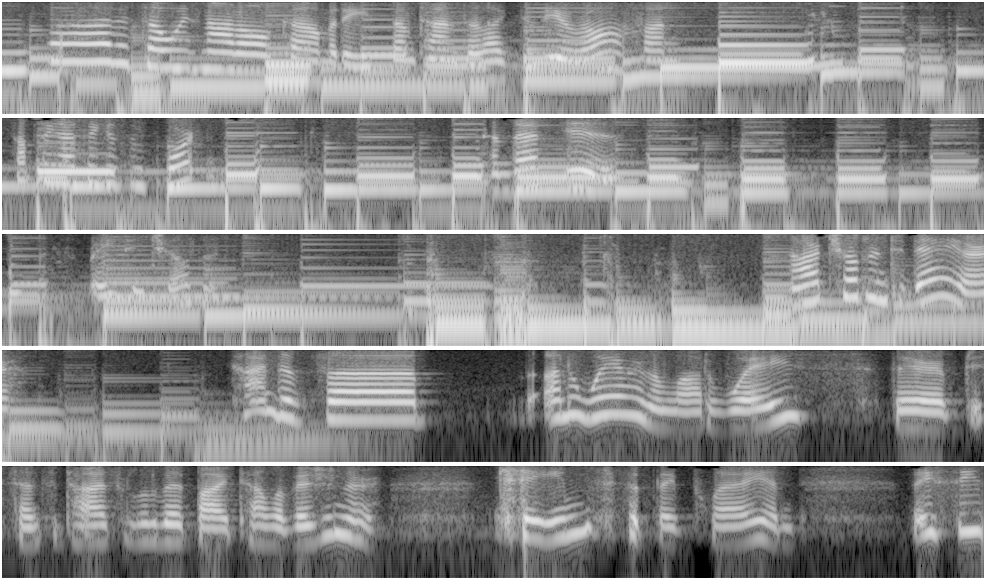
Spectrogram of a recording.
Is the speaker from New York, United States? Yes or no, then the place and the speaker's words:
yes; New York City, New York, United States; Being a New Yorker, you know, we're surrounded by we are the world, basically, in New York City.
